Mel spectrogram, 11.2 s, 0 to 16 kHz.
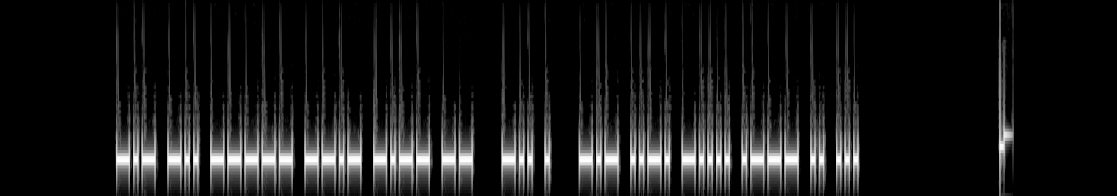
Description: Morse code, heard as a keyed tone, about 28 wpm, 700 Hz. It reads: KD0QYM DE KF6JIS
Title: USA Callsign DE Callsign - 6 Characters - 28wpm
